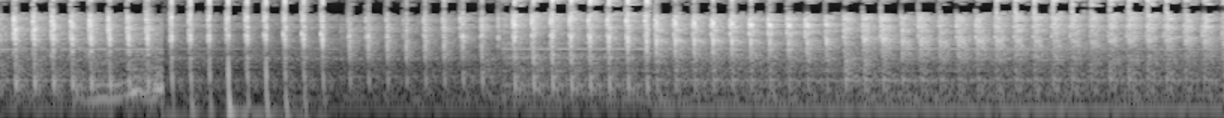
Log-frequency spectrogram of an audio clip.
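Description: Radial shockwave therapy handpiece firing against a patient's shoulder: a rapid, even train of sharp clicks that runs without a break.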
